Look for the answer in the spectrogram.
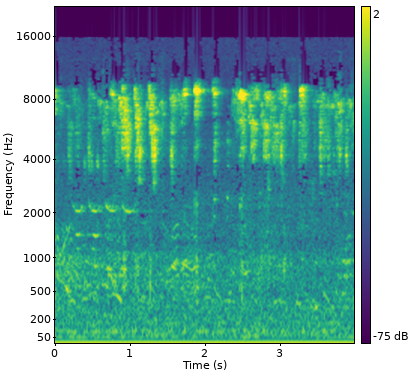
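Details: Black-throated bushtit calls at Fushoushan Farm on 22 September 2016: thin, very high hissing chips in quick irregular bursts, with a few faint lower whistled notes underneath.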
